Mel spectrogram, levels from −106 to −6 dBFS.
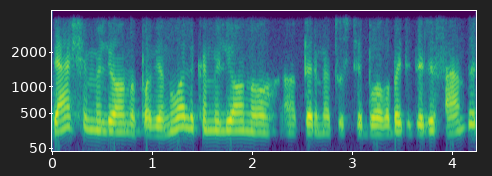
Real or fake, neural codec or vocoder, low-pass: real; none; 3.6 kHz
